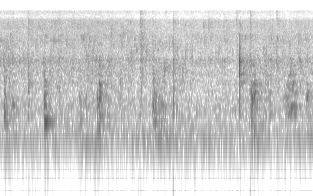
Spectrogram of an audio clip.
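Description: Cashews frying in ghee over a slow flame for tomato masala rice, a soft steady sizzle with occasional stirring clicks and scrapes, fairly quiet and without speech.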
